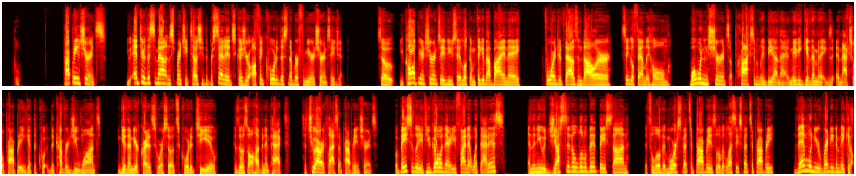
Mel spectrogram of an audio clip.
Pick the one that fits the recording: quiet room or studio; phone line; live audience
live audience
